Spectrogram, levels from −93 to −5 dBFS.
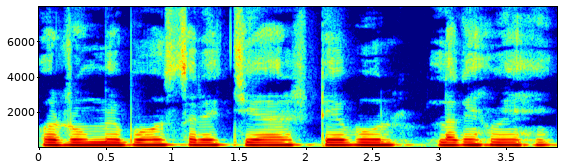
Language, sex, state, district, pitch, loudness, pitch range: Hindi, male, Jharkhand, Ranchi, 150 Hz, -11 LUFS, 145-150 Hz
